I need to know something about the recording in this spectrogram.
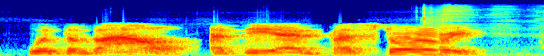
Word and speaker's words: Pastore: vow at the end Pastor like a Sante so daddy said it's Pastor he dropped the E he didn't take the E away but he never pronounced it again and they didn't teach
